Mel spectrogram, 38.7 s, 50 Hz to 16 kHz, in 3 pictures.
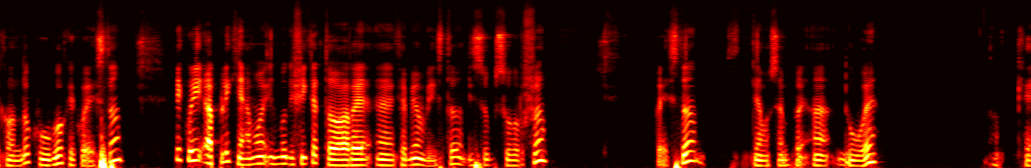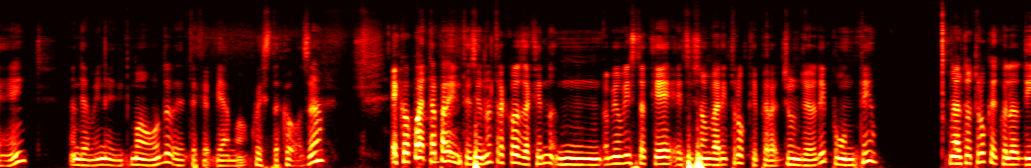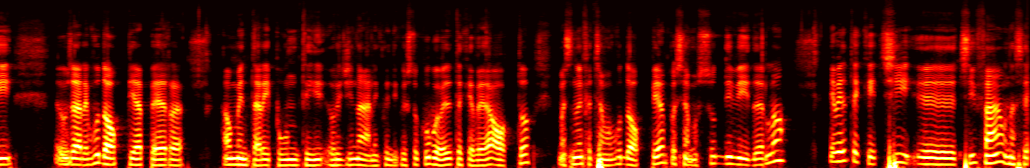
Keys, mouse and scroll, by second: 0.4-1.3 scroll down 1, 4.9 click, 14.1 Tab, 33.4 w, 34.5 click.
